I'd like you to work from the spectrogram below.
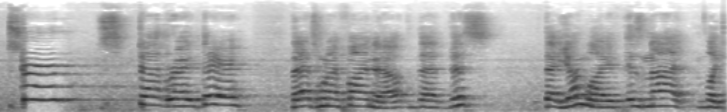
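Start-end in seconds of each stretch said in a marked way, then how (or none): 0.1-2.6 high squealing skid noise, then slow halt; mock tyre screech, then a slow stop; screeching brakes. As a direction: slam the brakes with your voice. Mock brake, halting the story.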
